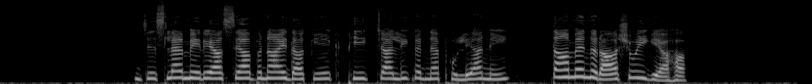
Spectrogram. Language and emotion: Dogri, sad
